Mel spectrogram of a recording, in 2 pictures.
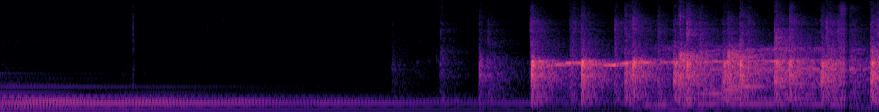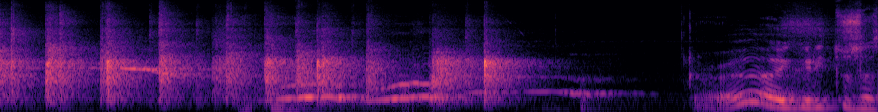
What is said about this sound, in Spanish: allá arriba. La gente del segundo piso está aplaudiendo.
